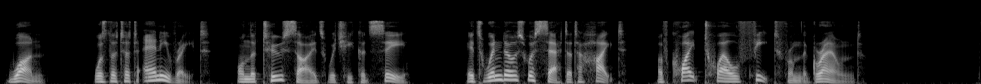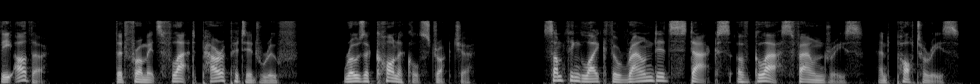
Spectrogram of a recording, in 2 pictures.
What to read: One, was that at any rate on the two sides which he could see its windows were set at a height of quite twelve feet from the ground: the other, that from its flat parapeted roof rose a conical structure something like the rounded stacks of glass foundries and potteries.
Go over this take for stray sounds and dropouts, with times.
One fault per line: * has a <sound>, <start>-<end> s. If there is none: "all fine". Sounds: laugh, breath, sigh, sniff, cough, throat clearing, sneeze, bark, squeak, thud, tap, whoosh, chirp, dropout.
all fine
